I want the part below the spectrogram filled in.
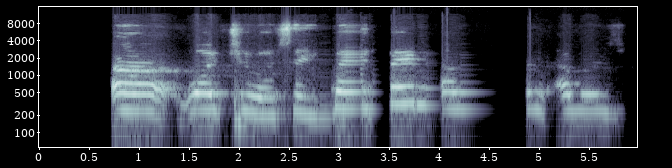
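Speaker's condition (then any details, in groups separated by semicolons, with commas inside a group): Cerebral palsy; medical negligence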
